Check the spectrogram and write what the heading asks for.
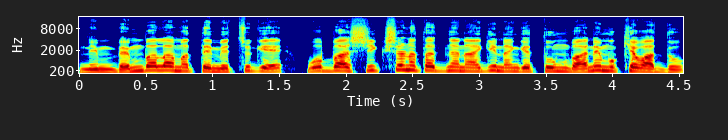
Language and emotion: Kannada, happy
